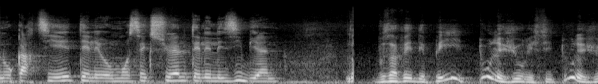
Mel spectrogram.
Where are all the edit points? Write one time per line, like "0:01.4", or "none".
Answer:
0:03.5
